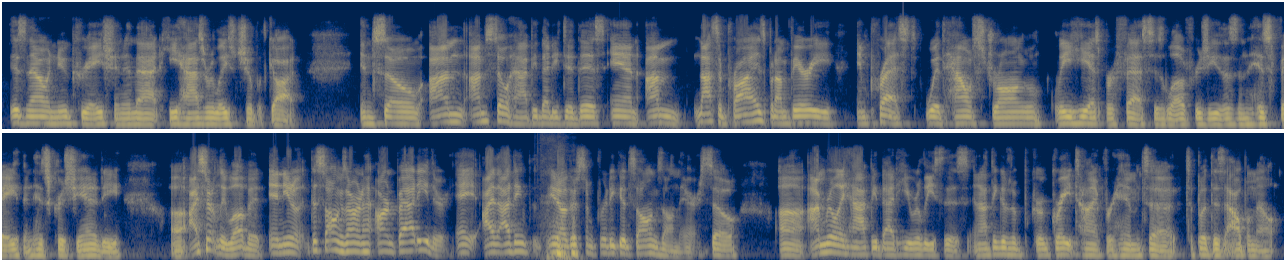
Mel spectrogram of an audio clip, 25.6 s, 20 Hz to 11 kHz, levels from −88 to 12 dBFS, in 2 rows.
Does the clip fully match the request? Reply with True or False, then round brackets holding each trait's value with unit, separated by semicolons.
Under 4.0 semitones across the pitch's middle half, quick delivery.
True (3.3 semitones; 230 wpm)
